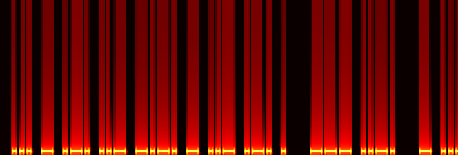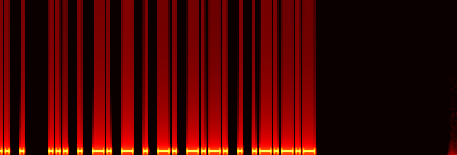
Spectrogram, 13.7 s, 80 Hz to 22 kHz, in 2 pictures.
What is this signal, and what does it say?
Morse code, heard as a keyed tone, about 22 wpm, 700 Hz. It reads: STRUCTURE OF THE SENTENCE.
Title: Sentences from Top 1000 Words - Review Part 6 - 22wpm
